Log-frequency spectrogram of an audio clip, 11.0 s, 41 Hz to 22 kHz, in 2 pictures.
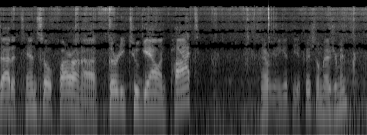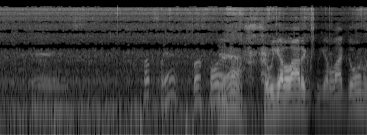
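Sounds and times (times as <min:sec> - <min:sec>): sap boiling in a pan: 0:00.0 - 0:11.0.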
